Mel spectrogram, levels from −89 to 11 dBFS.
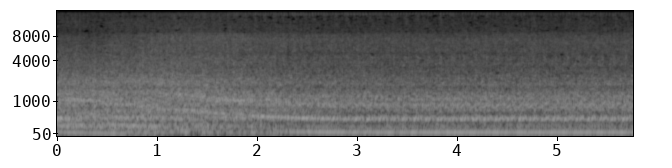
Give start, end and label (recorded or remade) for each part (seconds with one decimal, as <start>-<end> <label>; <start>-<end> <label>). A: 0.0-5.8 recorded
